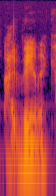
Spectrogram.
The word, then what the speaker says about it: Ivanek: We say it like Americans, just Ivanek.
